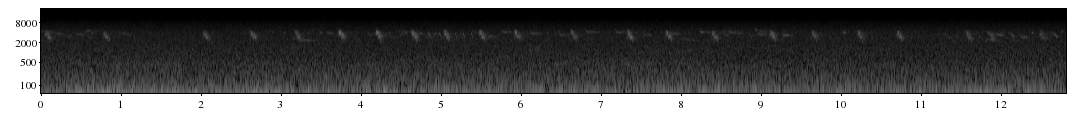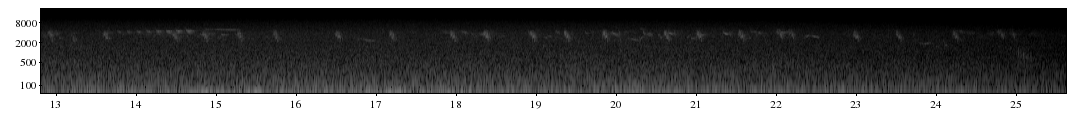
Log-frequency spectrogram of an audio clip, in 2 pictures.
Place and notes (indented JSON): {
  "title": "Aukštadvario seniūnija, Litauen - Lithuania, farm house, morning time",
  "date": "2015-07-01 07:00:00",
  "description": "At a farmhouse in the Lithuanian countryside in the morning time. The sounds of bird communication, a mellow morning wind coming uphill from the fields, no cars, no engines\ninternational sound ambiences - topographic field recordings and social ambiences",
  "latitude": "54.63",
  "longitude": "24.65",
  "altitude": "167",
  "timezone": "Europe/Vilnius"
}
